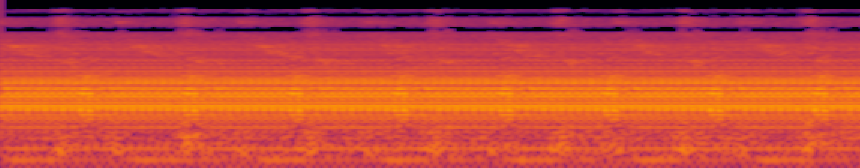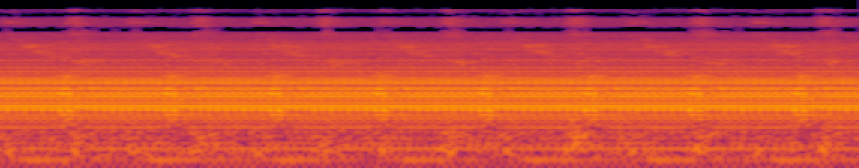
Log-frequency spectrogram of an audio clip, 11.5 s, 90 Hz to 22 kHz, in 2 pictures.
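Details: Steady, loud electronic buzzing with a fast rhythmic chirping pulse, from an MRI scanner during a test tibia/fibula (lower leg) scan with a GE high-definition lower-extremity coil (stated as 8- or 16-channel), in a controlled environment.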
